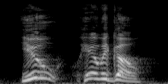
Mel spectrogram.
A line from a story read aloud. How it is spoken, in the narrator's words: Mason yells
